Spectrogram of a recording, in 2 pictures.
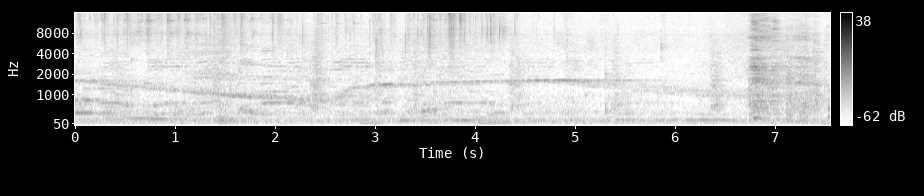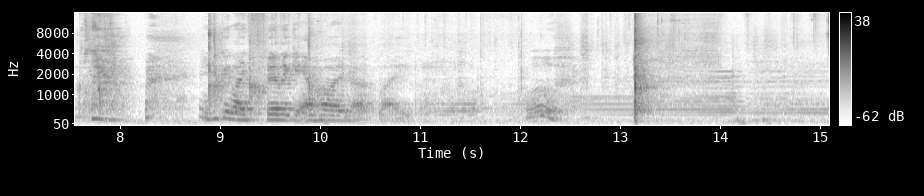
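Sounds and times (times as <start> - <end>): faint siren wailing: 0.0 - 15.0.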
